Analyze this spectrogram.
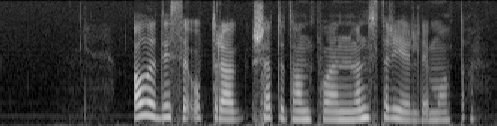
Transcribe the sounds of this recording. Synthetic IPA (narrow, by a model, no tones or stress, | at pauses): ɑləd̪ɪsə̰ʔʊp̚d̪ɾɑːɡʃœt̪ət̪hɑnpʰoːeːnmœnst̪əɾjʏld̪ɪmoːt̪ə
